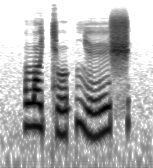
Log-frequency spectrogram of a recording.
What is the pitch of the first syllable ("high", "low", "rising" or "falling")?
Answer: high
